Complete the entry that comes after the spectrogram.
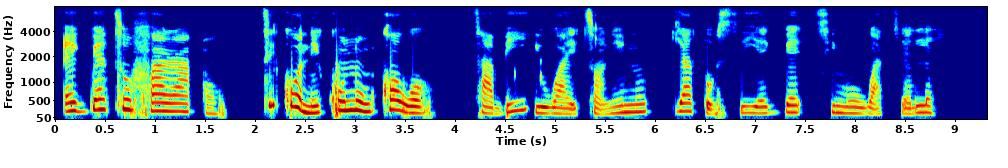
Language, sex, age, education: Yoruba, female, 15-29, tertiary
